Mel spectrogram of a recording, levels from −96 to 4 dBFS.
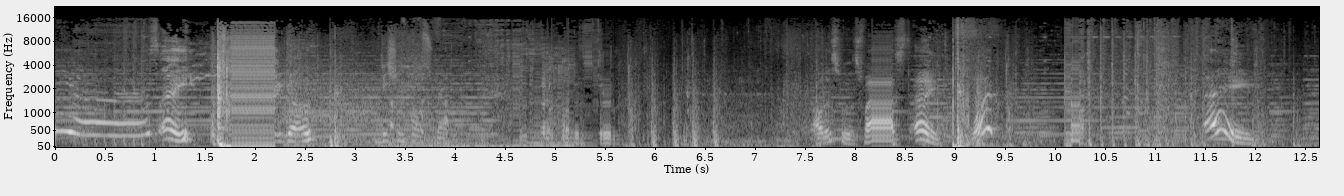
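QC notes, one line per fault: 1.77–2.25, 4.58–5.63, 8.17–8.40 and 10.11–10.30 s, Bluetooth stutter: a buzzy, machine-gun repeat of one short slice, broken into scattered bursts at 4.58 and 10.11 s, then the sound skips ahead. Lost or late packets made the receiver replay its last buffer.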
